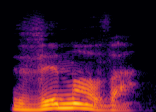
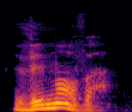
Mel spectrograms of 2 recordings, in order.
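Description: No difference in how they are said.

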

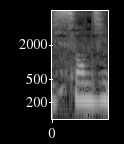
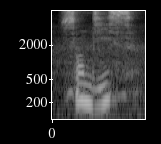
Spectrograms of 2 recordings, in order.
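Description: First: The final S sound of 'dix' is silent. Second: The final S sound of 'dix' is heard.

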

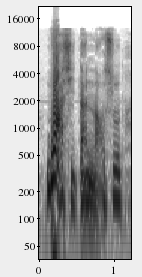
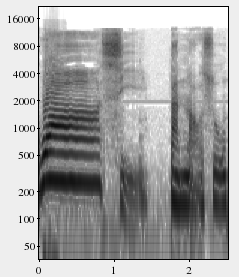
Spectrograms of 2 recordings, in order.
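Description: First: The first syllable keeps its original second tone. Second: The first syllable shifts to the first tone. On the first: The speaker calls it wrong. "但是今麦少年人讲" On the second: The speaker calls it right. "变成我是陈老师"

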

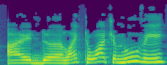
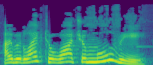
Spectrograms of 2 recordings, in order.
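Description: First: 'I would' is shortened to one syllable 'I'd'. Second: Both words 'I would' are fully pronounced.

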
